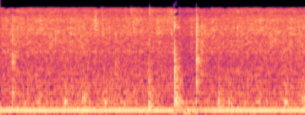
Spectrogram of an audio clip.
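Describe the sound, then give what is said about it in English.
Sizzling in a hot pan during stir-frying: a steady, even hiss continues throughout over a low constant hum, broken by one sharp clatter near the middle. “When you hear the sizzling sound, that means okay. Now we're going to put in the mix.”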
